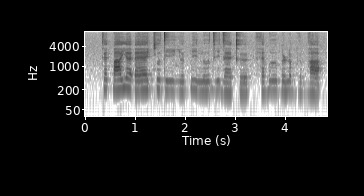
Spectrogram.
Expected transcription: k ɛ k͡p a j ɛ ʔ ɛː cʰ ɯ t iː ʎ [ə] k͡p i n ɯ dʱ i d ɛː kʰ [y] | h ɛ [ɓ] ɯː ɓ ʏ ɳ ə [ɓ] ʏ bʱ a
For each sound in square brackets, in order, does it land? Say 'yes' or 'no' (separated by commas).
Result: no, no, yes, no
